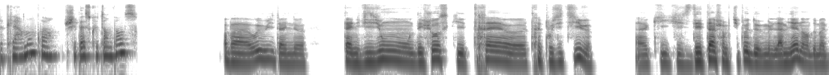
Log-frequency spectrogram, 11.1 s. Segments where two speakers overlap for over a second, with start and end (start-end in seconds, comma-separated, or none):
none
